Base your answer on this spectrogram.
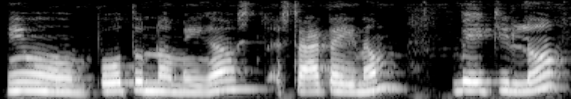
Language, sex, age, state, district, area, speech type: Telugu, female, 30-45, Telangana, Jagtial, rural, spontaneous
